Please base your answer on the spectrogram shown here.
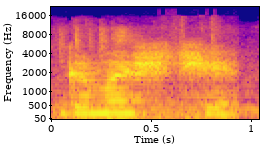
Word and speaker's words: Gremyashchy: what Bing Translator tells me the name is pronounced as. Gremyashchy. The Russian translation to English, Gremyashchy, means reverberating.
